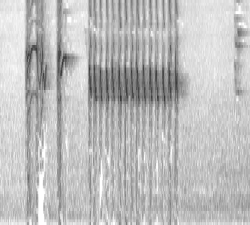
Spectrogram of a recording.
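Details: Greater green leafbird master song used to train caged birds: two bright upslurred whistles, then a quick even run of about fourteen clipped notes, ending in a short faint note.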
